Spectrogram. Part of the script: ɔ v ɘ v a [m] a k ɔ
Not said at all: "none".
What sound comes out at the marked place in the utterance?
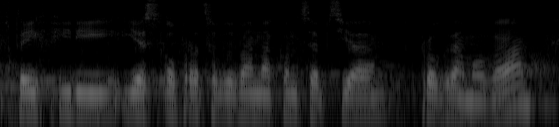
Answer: n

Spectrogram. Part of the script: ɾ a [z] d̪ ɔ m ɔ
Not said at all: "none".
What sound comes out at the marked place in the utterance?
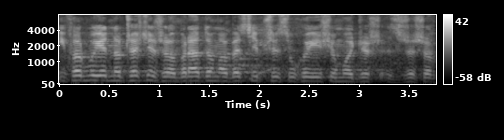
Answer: none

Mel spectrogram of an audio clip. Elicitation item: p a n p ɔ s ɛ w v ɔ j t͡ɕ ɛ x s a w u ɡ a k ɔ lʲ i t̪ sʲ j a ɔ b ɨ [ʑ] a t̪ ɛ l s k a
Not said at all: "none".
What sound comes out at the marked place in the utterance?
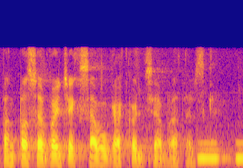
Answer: v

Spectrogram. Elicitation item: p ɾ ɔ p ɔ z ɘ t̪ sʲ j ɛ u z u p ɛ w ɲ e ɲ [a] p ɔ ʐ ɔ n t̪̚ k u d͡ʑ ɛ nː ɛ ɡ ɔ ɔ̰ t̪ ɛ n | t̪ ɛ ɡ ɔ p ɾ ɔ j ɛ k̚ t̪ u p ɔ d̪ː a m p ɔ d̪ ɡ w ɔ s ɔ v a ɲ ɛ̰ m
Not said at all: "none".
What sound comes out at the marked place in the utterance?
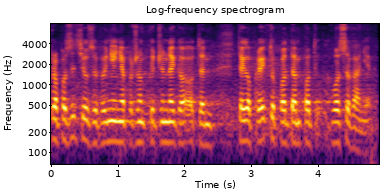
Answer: a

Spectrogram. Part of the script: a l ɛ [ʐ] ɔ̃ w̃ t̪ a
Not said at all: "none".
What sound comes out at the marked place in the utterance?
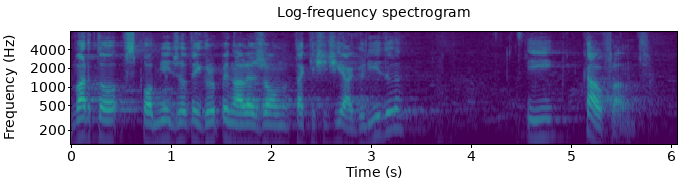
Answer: ʐ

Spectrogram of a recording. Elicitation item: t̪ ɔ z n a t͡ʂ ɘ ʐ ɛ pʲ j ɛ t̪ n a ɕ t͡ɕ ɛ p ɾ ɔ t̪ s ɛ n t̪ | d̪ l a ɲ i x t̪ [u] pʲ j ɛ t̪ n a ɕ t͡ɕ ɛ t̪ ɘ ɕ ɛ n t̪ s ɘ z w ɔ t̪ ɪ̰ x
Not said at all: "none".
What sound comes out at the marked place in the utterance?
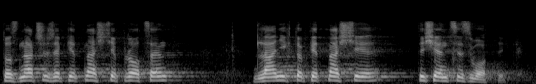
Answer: ɔ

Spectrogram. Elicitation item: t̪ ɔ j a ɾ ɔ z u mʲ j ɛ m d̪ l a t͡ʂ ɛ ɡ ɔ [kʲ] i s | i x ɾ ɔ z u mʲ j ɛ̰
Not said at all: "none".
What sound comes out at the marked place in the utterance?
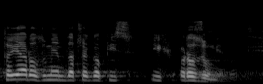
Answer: pʲ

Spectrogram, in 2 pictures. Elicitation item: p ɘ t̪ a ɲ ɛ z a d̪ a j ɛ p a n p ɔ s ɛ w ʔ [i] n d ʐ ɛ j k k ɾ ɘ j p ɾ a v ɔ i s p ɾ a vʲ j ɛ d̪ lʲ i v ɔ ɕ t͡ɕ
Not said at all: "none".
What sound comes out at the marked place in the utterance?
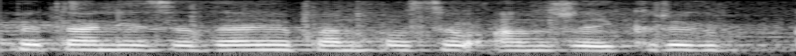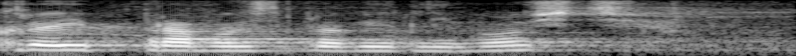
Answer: a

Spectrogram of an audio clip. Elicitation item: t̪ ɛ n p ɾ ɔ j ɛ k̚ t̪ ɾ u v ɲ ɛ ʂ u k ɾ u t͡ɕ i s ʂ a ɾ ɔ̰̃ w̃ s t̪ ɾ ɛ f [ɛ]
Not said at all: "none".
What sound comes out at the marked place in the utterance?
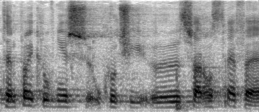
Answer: ɛ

